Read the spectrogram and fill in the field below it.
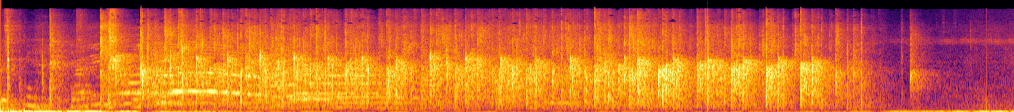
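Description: A group of people sing together.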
